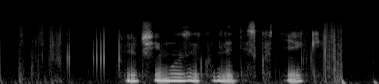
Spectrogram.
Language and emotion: Russian, sad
